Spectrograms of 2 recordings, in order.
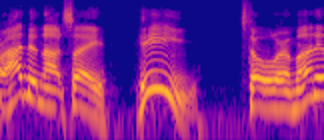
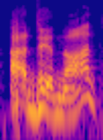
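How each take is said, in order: First: The stress is on "he". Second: The stress is on "not".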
